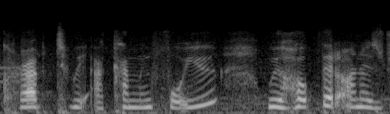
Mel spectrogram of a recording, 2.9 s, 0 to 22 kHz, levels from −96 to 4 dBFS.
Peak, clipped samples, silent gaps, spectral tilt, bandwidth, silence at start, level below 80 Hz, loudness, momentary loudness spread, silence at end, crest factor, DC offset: -14 dBFS; under 0.1%; none; -6.5 dB/octave; 7.2 kHz; 0 s; -60 dBFS; -34 LUFS; 10 LU; 0.05 s; 20 dB; under 0.1%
